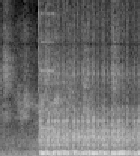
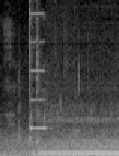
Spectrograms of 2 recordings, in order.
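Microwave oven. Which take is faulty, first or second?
first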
